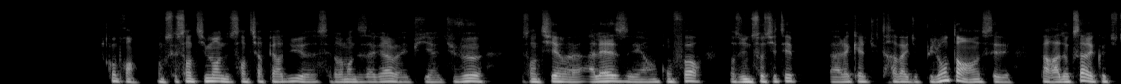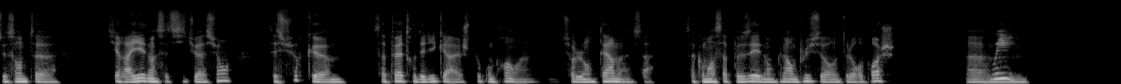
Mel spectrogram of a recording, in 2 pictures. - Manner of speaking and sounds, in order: stressed: "veux"; stressed: "longtemps"
- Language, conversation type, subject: French, advice, Comment puis-je refuser des demandes au travail sans avoir peur de déplaire ?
